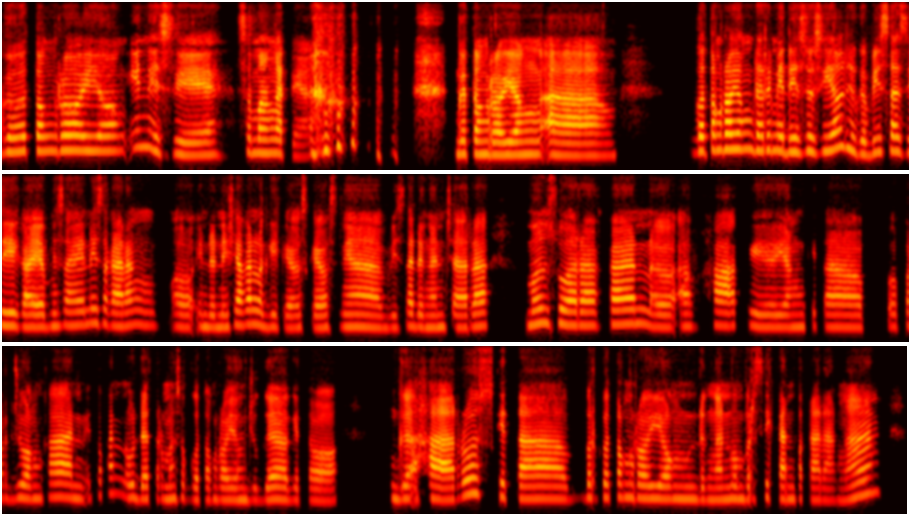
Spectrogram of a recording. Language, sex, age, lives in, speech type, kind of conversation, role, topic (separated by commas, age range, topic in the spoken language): Indonesian, female, 25-29, Indonesia, conversation, podcast, guest, Apa makna gotong royong bagi kamu dalam kehidupan sehari-hari?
